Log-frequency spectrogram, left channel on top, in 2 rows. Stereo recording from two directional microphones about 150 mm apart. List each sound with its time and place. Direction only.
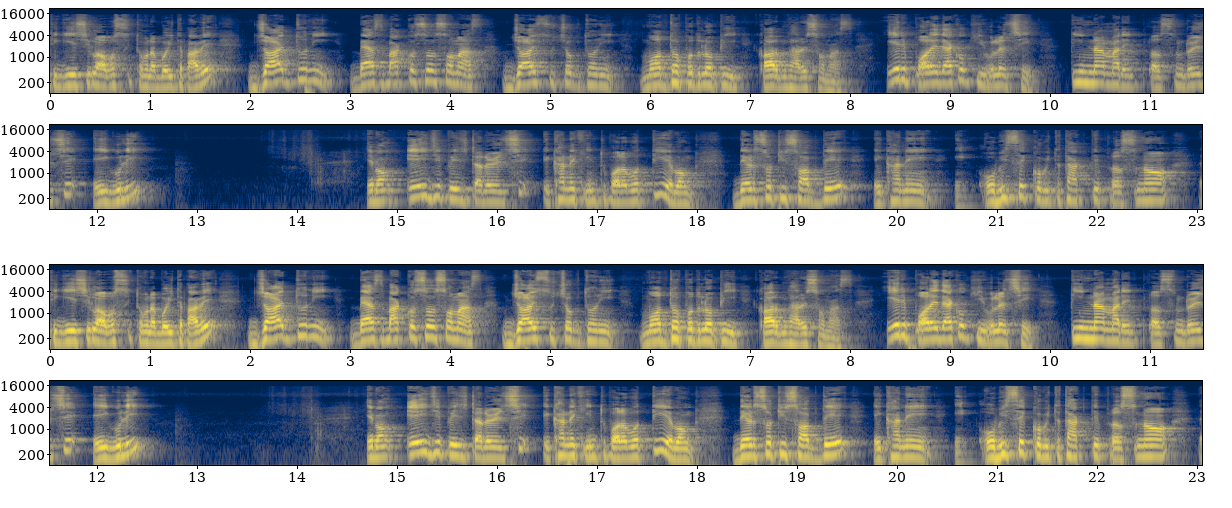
0.0 s speech: 25° right (ahead or behind)
14.7 s speech: 35° right (ahead or behind)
